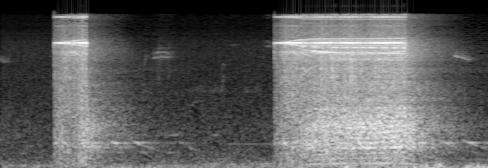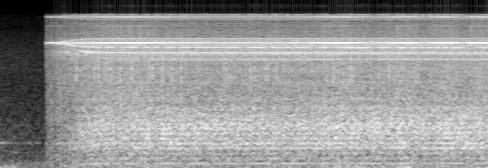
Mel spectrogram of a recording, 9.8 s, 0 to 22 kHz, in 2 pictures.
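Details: Gaui 330X multirotor: high motor whine in short spin-ups, then a steady run, with a faint rough ticking underneath. The strange clicking from the motors has an unknown source.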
